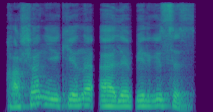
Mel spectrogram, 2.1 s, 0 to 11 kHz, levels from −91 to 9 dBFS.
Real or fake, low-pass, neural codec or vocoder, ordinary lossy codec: fake; 9.9 kHz; vocoder, 48 kHz, 128 mel bands, Vocos; MP3, 64 kbps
